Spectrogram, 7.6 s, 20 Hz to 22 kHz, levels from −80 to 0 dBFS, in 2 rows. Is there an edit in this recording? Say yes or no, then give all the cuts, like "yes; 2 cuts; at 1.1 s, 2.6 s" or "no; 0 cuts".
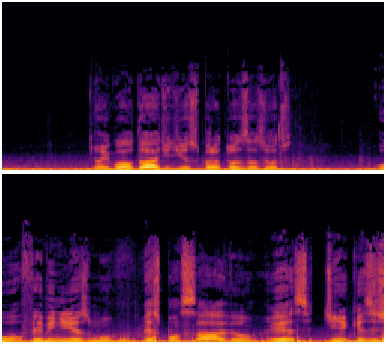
no; 0 cuts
